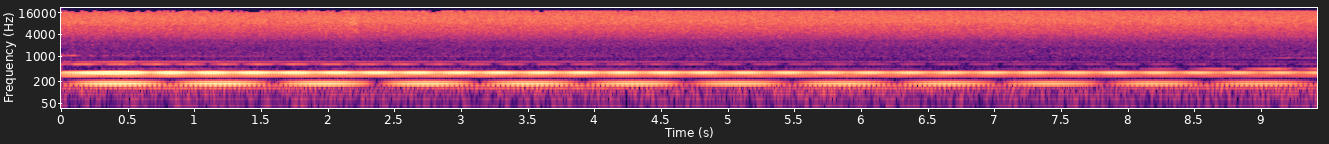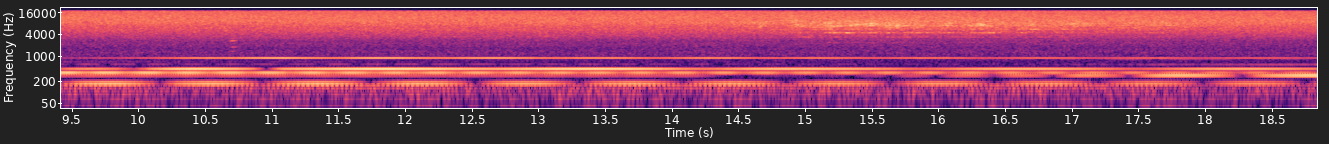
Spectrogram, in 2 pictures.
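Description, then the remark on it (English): Meditation bowls ring during a meditation in a sustained, layered drone, the low tone pulsing in a steady wavering beat while higher overtones hum above it, continuous, with no voices. “Mediation with Bowls”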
